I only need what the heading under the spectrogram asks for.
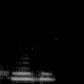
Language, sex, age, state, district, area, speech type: Odia, female, 18-30, Odisha, Malkangiri, urban, conversation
